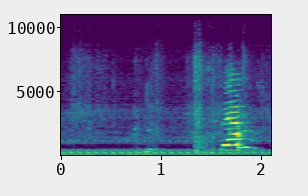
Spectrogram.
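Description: Faint rustling and ticking of paper banknotes being handled and counted by hand over a steady low hum. About one and a half seconds in, a short, high-pitched voice-like cry with a sliding pitch comes in; it is the loudest sound.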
